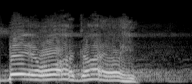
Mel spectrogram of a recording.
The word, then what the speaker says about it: Bohr: Inclusive Bohr se escreve B-O-H-R, que os gringos têm mania de usar a letra que não precisam, né? O que é que esse H está fazendo aí? Bohr, B-O-H-R.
